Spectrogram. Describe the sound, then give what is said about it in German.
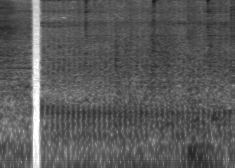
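Rapid, loud jackhammer pounding at a construction site where the electricity grid is being expanded. The hammering runs as a continuous, dense rattle, with one brief cut-out near the start and no voices. “Papa, warum ist hier eine Baustelle?”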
